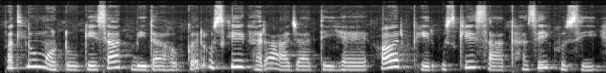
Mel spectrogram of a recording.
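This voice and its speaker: A woman's voice: mid-range voice, expressive, slow pace, dark tone, slightly rough. A woman narrating a scripted cartoon story as a storyteller.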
